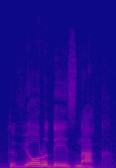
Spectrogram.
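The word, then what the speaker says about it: твёрдый знак: 명칭은 드비오르디즈나크. 조금 낯설죠, 이름이. 드비오르디즈나크 이렇게 얘기합니다, 러시아어로.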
